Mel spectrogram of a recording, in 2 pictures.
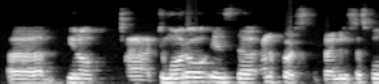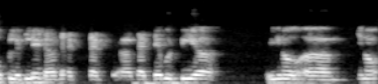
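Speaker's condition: No condition

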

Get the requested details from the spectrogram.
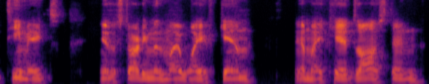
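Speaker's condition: ALS; difficulty speaking for long periods

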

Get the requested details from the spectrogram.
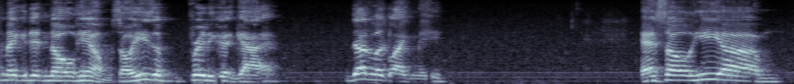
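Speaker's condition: No condition

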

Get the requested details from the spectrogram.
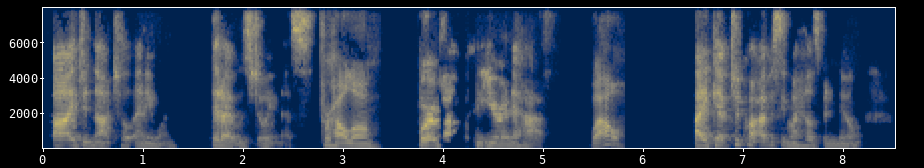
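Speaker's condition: No condition

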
